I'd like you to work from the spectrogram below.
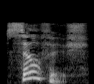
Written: selfish

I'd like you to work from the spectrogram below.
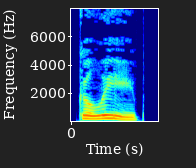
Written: ghalib

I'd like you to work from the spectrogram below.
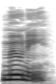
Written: moonie

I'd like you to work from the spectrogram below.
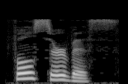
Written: full-service

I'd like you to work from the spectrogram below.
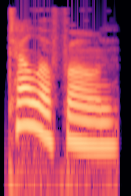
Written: tel

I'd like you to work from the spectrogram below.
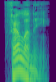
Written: felony

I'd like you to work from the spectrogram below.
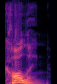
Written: calling

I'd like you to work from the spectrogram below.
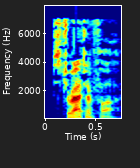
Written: stratify

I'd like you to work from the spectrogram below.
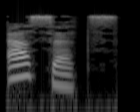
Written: asset's

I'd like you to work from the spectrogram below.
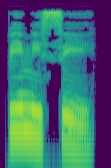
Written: bimisi

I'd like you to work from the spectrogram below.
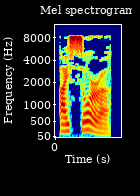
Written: isaura

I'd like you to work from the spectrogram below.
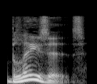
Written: blazes

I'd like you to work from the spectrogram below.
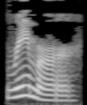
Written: reamerer

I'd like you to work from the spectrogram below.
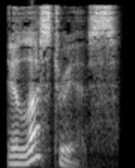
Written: illustrious

